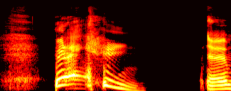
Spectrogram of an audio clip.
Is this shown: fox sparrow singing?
no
